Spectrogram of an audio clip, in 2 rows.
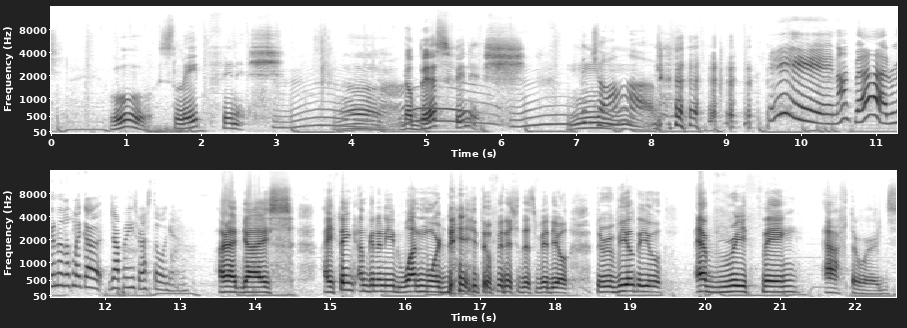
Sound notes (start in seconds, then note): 8.1 laughs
